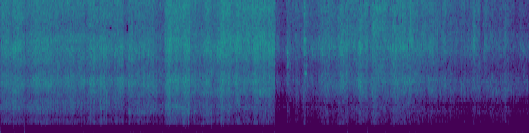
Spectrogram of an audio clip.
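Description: Chopped okra sizzling steadily as it fries in oil in a kadai, with a sharp knock about halfway through and a few lighter clicks.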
